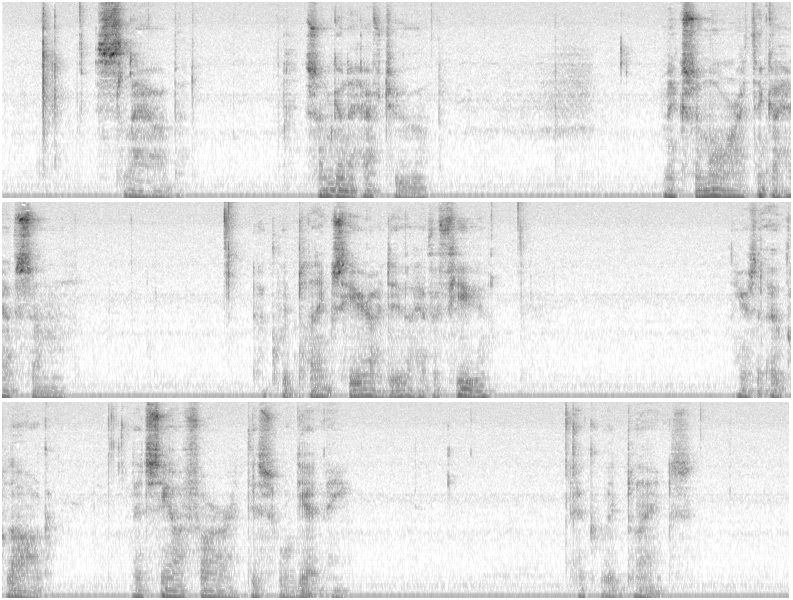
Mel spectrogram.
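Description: An elderly man talks calmly into a close microphone, in short bursts with pauses.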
